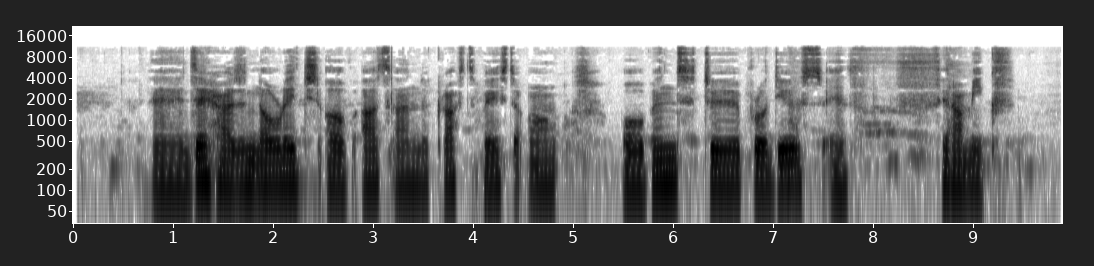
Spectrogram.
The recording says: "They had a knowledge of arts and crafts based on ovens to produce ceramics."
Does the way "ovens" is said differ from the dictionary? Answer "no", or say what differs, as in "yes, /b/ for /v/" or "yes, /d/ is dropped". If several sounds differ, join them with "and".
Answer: yes, /b/ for /v/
